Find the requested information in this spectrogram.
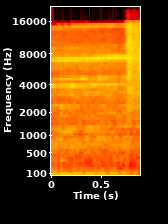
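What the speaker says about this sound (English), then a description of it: "A Union Pacific freight moves through the Lincoln Heights corridor" A Union Pacific freight train rolls along the tracks through a rail corridor, a steady close rumble with high wheel squeal riding over it, continuous for under a second.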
